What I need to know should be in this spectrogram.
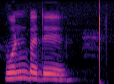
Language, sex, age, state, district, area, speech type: Tamil, female, 30-45, Tamil Nadu, Mayiladuthurai, rural, read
